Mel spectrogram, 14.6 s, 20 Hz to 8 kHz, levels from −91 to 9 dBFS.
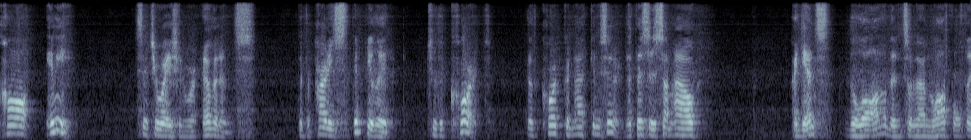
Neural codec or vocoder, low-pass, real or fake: codec, 44.1 kHz, 7.8 kbps, Pupu-Codec; 7.2 kHz; fake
